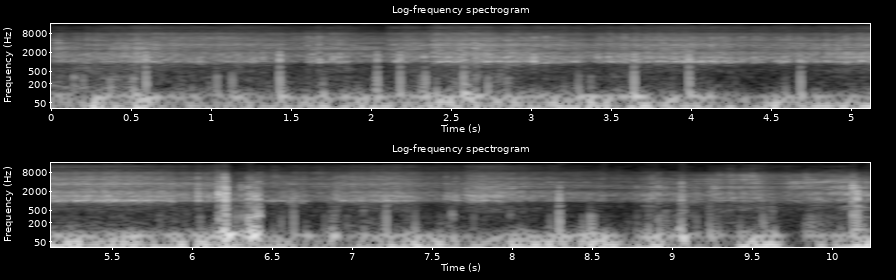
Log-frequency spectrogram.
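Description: Skis scraping and chattering over crunchy, crusty snow on a downhill run, with many sharp clicks and knocks and one louder knock about six seconds in. A steady rumble of wind buffets the camera microphone.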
